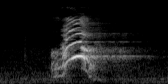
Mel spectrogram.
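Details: A lone three-week-old Australian Labradoodle puppy from Tilly's litter, eyes starting to open, lets out a single loud squeal that swoops up and then trails off into a long, level whine lasting about a second.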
